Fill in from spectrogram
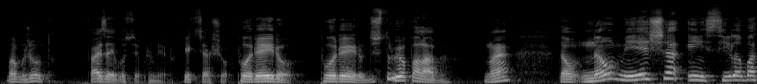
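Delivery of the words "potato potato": "potato" with both Ts turned into tapped Rs, poreiro; louder, broken "potato" with taps for every T; wrong flapped T. Shown as a demonstration. Teacher showing the change destroys the word, both Ts tapped. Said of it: "Vamos transformar o T em re".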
